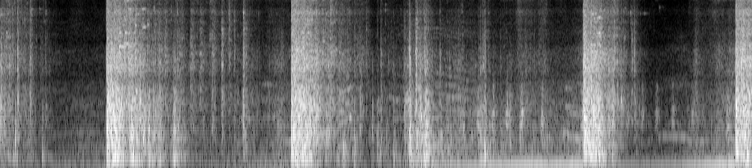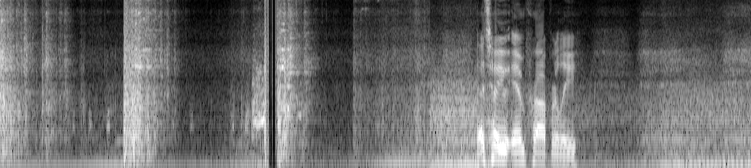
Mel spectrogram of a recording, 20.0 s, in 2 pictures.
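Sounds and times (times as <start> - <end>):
sledgehammer smashing television: 0.0 - 0.7, 1.4 - 6.0, 7.8 - 8.5, 9.8 - 11.0, 11.6 - 12.5, 13.6 - 14.3
debris clattering: 0.0 - 0.8, 1.4 - 6.9, 7.7 - 8.8, 9.7 - 12.6, 13.5 - 15.2.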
